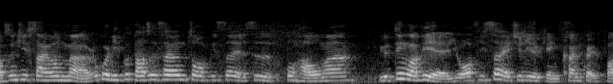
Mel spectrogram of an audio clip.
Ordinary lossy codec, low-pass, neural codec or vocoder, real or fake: none; none; codec, 16 kHz, 4 kbps, X-Codec, WavLM features, trained on Multilingual LibriSpeech; fake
